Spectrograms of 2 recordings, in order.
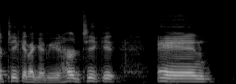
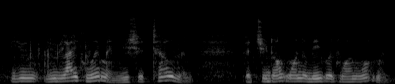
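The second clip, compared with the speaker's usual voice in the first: soft-spoken woman; 18 dB quieter than usual. Retold or imitated. Woman nudging him to tell other women, real soft. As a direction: imitate her very quiet voice. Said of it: "Real soft".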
